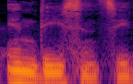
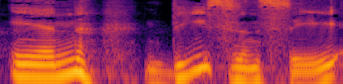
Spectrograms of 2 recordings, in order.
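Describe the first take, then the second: First: It is run together quickly as one word. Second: It is said slowly with the words separated.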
